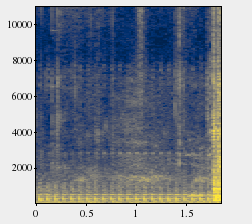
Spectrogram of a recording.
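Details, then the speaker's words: Dodge Journey no-crank no-start with windows also dead: fast, even ticking around fifteen clicks a second, like a relay chattering, then a loud rustle; owner suspects a dead battery before jump-starting. "what the hell going on don't start I'm assuming the battery did guys right here that is fine"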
